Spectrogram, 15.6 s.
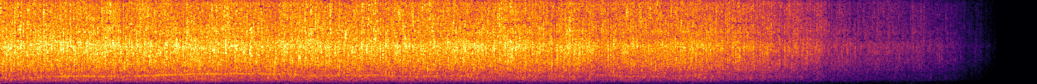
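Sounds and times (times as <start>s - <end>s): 
storm: 0.0s - 10.8s.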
